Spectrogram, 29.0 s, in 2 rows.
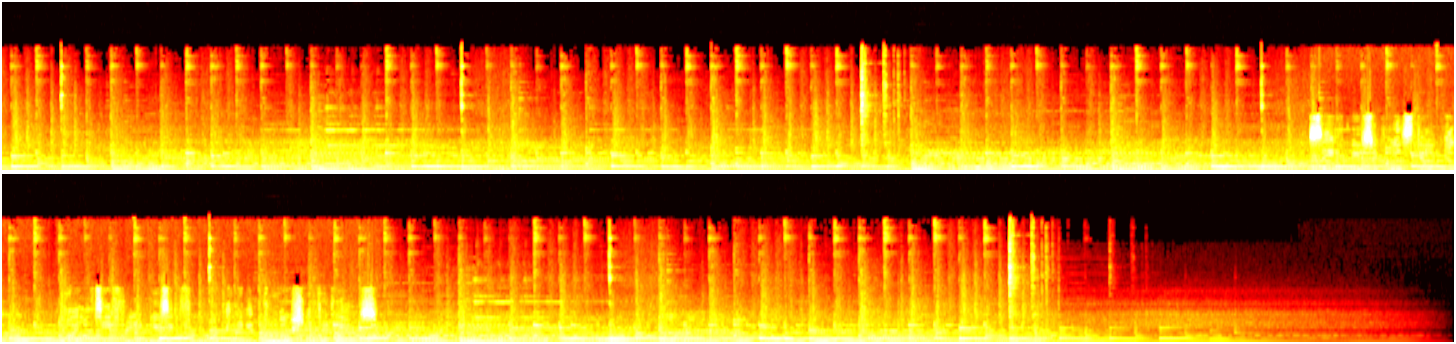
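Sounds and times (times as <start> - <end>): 
ambient music: 0.0 - 28.9.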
